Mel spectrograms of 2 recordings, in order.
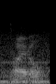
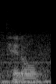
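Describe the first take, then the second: First: The first vowel is long, like 'pie'. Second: The first vowel is short, like 'pit'. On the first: This is how the speaker reads the word. "I think Pytal" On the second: This is how the end of the word is normally said. "I don't think piddle"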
